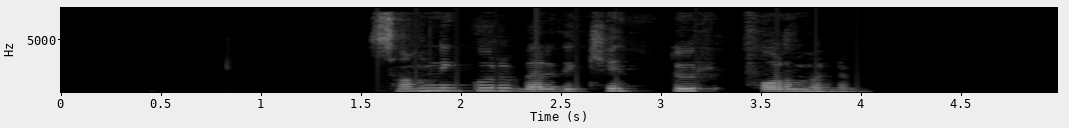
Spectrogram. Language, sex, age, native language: Icelandic, female, 50-59, Icelandic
